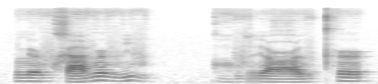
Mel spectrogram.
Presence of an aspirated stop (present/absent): present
